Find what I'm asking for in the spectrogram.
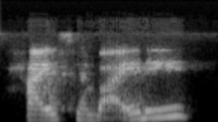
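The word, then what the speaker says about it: Highsnobiety: Right now, my personal favorite account to follow is High Snobiety, which hopefully we can like write a note about how that's spelled, but it's basically High Snob, and then Snobiety, like society.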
